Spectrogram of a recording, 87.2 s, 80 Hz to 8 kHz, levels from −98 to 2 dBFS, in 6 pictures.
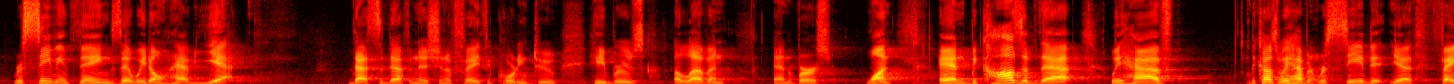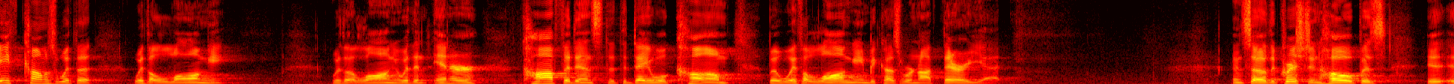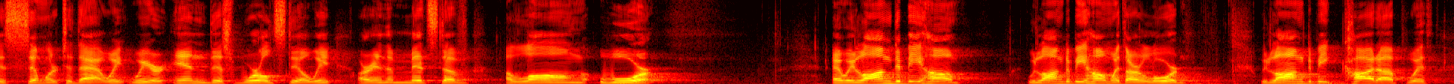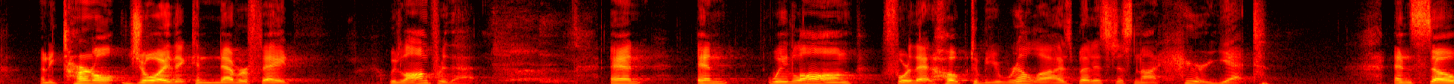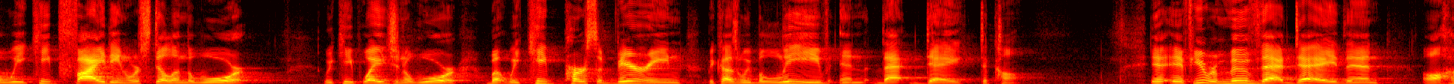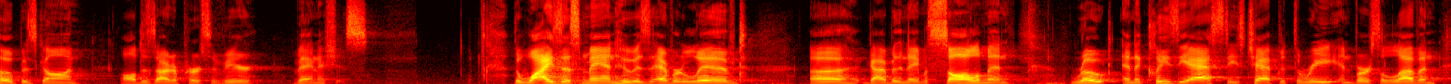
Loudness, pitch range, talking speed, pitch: -31 LUFS, 125-155 Hz, 135 wpm, 140 Hz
